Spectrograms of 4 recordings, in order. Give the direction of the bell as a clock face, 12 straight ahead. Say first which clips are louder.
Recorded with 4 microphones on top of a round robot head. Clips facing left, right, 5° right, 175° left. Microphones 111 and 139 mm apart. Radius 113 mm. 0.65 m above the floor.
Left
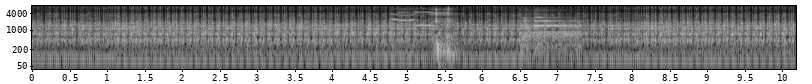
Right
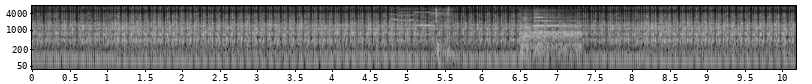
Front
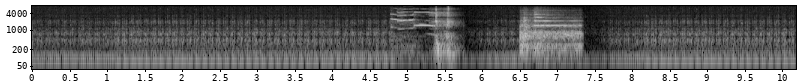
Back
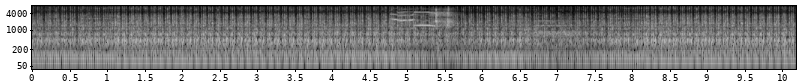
Right 2 dB, front 7 dB; 12 o'clock.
